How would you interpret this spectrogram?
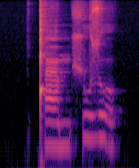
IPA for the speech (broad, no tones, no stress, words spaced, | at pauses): ǃæmʃuzʊ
